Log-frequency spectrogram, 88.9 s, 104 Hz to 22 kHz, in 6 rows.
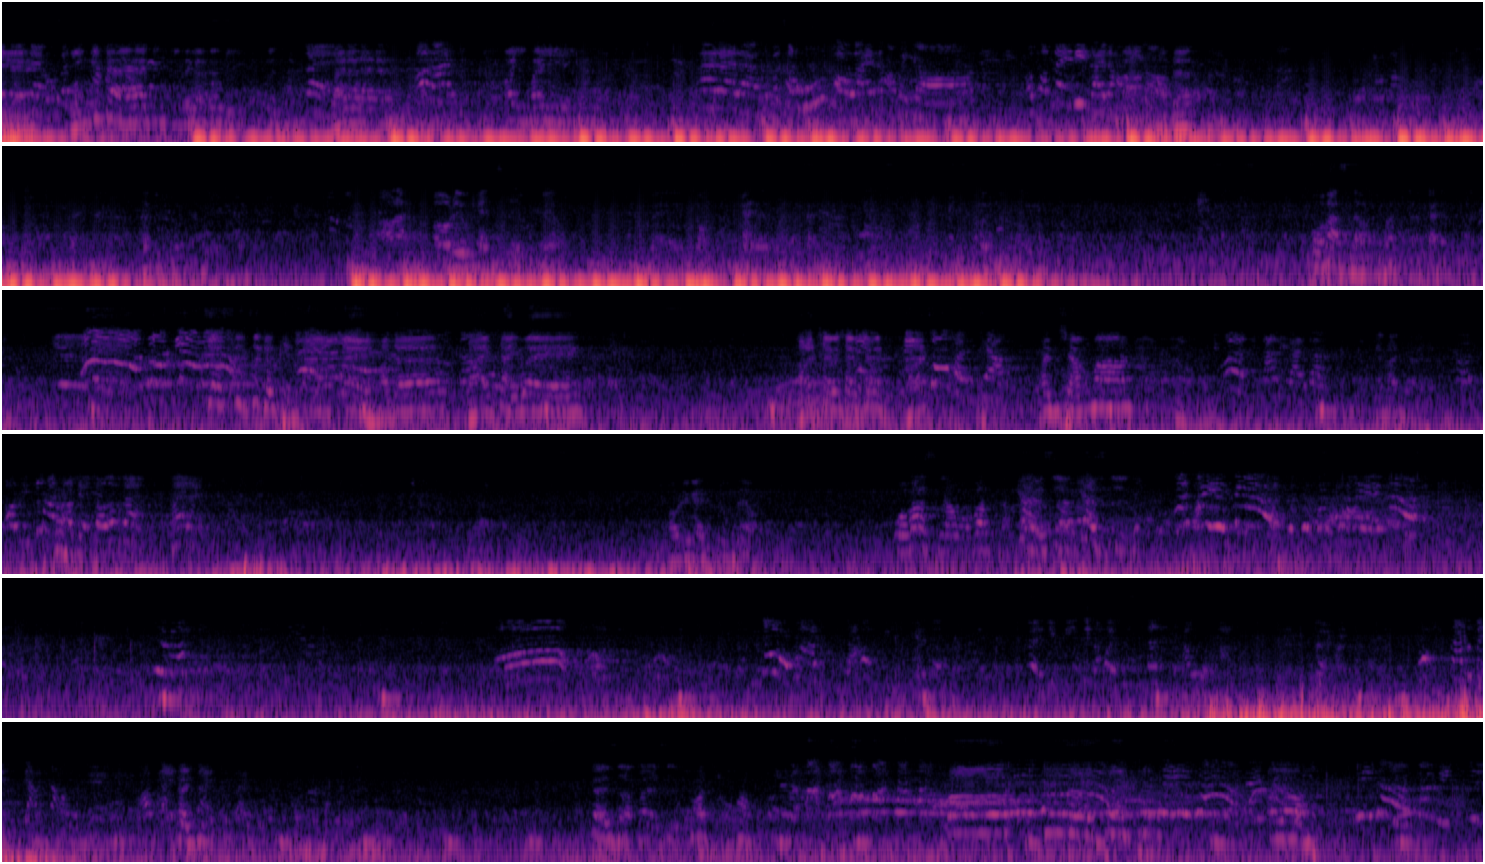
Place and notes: Freedom Square, Taiwan - drums
Distant drums being rehearsal, Sony PCM D50 + Soundman OKM II
台北市 (Taipei City), 中華民國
